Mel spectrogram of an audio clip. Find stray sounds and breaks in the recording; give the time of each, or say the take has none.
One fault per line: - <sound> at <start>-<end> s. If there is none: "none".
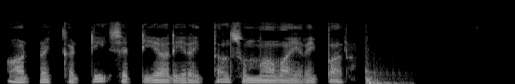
- dropout at 0.3-0.4 s
- thud at 3.6-4.2 s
